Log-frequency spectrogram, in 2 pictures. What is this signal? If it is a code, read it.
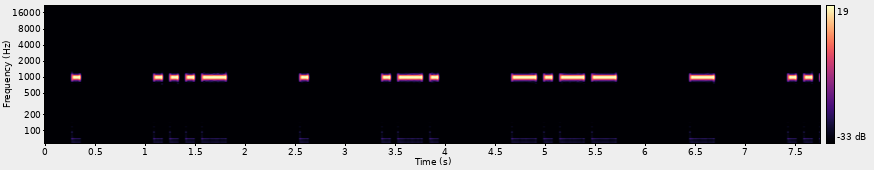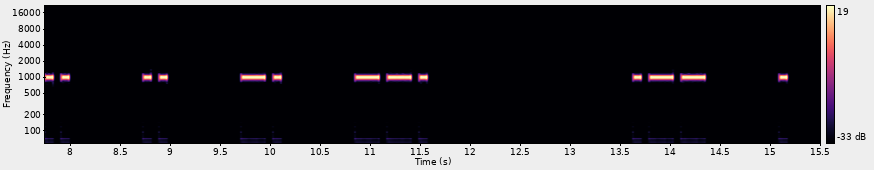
Morse code, heard as a keyed tone, about 15 wpm, spaced as for 8 wpm, 1000 Hz. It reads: EVERYTHING WE
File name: qotdfiles / 8wpm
